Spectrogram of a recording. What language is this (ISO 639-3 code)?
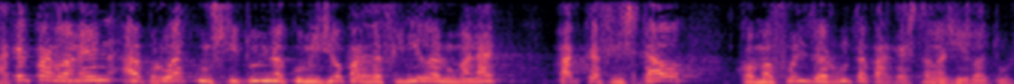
cat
